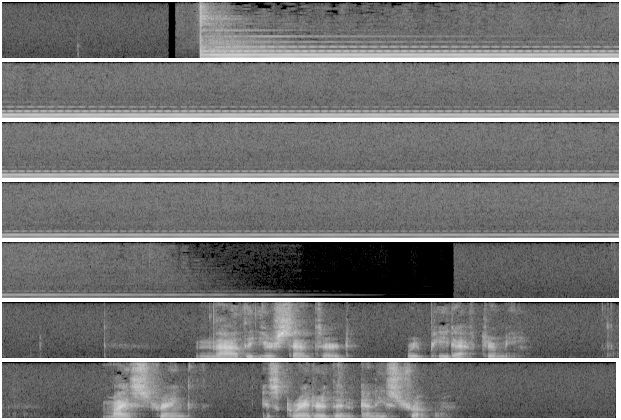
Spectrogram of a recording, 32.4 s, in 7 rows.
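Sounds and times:
meditation bell ringing: 1.5s - 20.7s
speech: 24.8s - 27.1s, 28.6s - 31.2s.

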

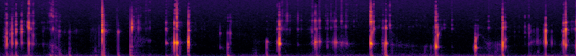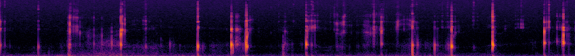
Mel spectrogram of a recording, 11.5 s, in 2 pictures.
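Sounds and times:
wet mouth clicks and smacks: 0.0s - 11.5s
low rumble: 3.6s - 11.2s.

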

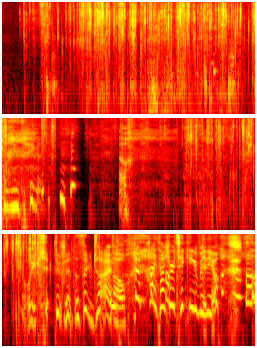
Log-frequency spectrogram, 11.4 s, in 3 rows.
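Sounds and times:
crinkling and crumpling for ASMR: 0.2s - 4.7s, 5.4s - 9.4s
speech: 3.8s - 4.9s, 5.6s - 6.0s, 8.0s - 11.3s.

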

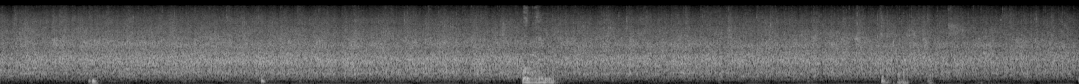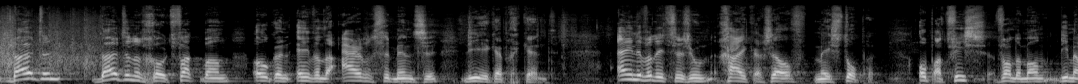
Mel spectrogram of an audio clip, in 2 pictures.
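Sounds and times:
audience applause: 0.0s - 11.8s
speech: 10.9s - 16.4s, 17.0s - 21.5s.

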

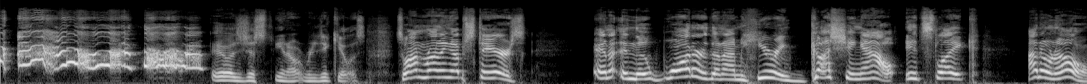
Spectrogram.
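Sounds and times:
person's voice imitating a stepped-on dog yelping: 0.0s - 2.2s
speech: 2.1s - 10.8s.

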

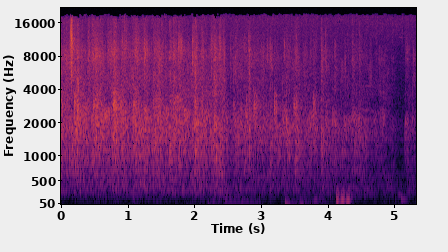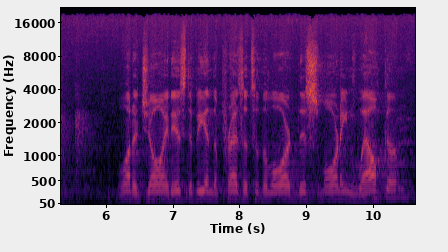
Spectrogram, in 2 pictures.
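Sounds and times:
audience clapping: 0.0s - 5.7s
speech: 6.3s - 10.6s.

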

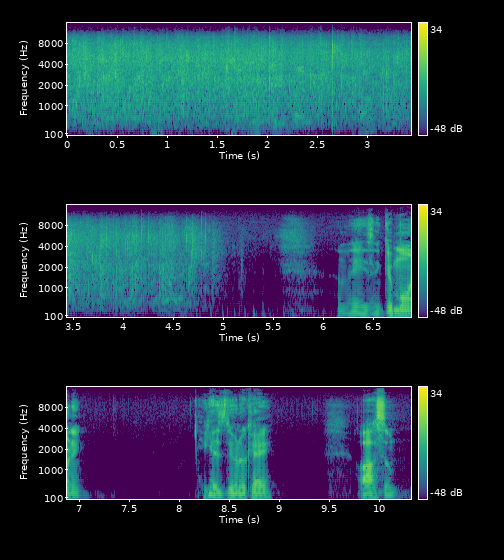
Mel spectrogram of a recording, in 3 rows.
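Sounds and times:
Renew Life Church congregation applauding a guest speaker: 0.0s - 5.3s
speech: 6.2s - 7.2s, 8.2s - 9.0s, 9.8s - 10.3s.

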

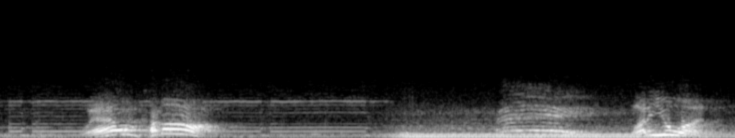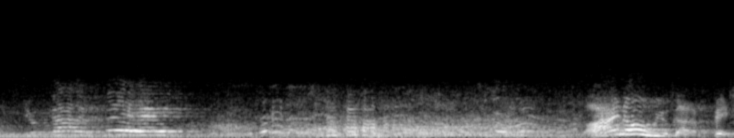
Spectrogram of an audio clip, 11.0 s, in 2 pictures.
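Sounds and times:
car horn honking: 0.0s - 7.1s
speech: 0.6s - 1.7s, 4.8s - 5.4s, 9.9s - 11.0s
laughter: 7.0s - 11.0s.

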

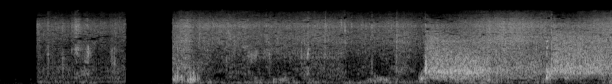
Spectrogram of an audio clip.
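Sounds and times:
ice-laden trees snapping: 1.8s - 6.1s.

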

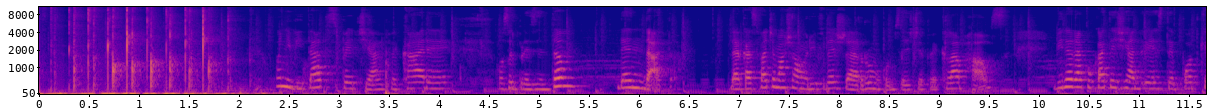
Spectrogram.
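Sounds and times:
small group applauding: 0.0s - 2.2s
speech: 2.4s - 11.6s.

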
